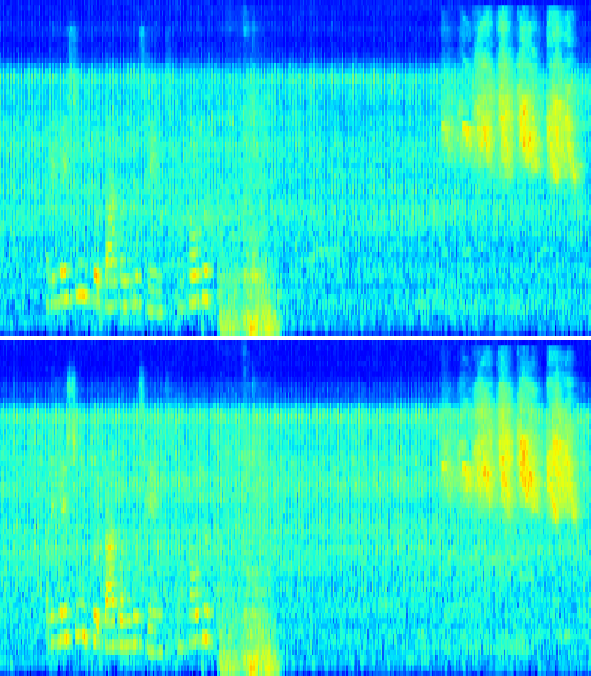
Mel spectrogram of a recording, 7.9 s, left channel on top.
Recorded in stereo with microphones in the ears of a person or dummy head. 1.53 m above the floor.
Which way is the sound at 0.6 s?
80° right.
